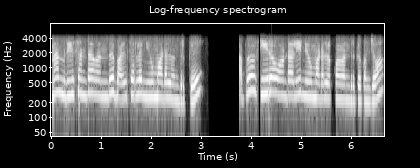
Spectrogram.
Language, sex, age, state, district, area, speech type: Tamil, female, 18-30, Tamil Nadu, Erode, rural, conversation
